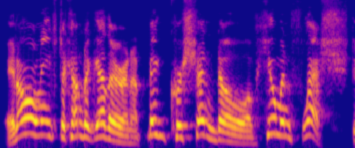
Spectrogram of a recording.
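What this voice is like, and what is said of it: 1920s American announcer voice. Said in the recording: “my announcer voice ... my totally inappropriate announcer voice ... I love doing the like 1920s American announcer instead of trying to do the accent”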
